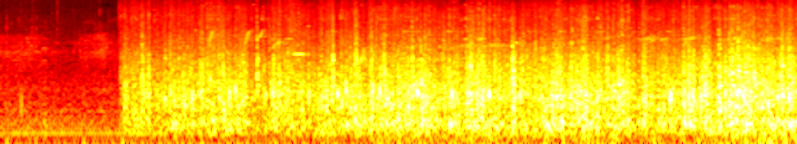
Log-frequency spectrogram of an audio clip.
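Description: Horse-drawn wagon on the move: a heavy draught horse's hooves and the wagon's wheels and harness clattering. The sound cuts in suddenly about one and a half seconds in and grows louder toward the end.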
